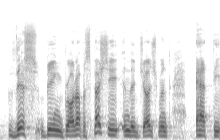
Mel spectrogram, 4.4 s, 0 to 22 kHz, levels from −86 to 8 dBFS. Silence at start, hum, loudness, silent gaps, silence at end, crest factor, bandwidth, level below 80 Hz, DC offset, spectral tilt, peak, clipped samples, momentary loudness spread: 0.2 s; none; -29 LUFS; none; 0 s; 16 dB; 10.5 kHz; -68 dBFS; under 0.1%; -7 dB/octave; -14 dBFS; under 0.1%; 7 LU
